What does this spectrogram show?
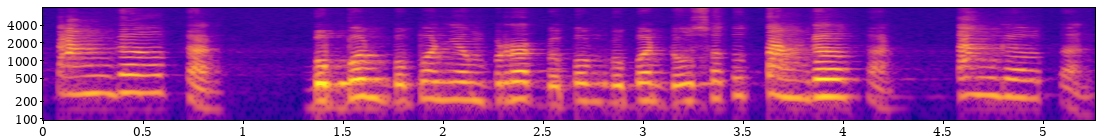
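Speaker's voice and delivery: high, pressing pulpit exhortation; fervent preaching. Acted. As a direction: warn the congregation with rising fervour. Preaching raised, higher pitch.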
